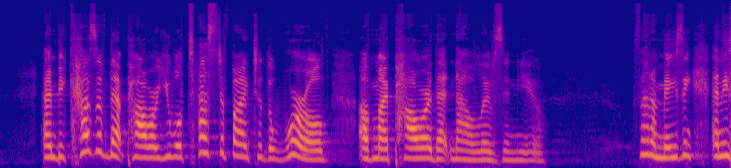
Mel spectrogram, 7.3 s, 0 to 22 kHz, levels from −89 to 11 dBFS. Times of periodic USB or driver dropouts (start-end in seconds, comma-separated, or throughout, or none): none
